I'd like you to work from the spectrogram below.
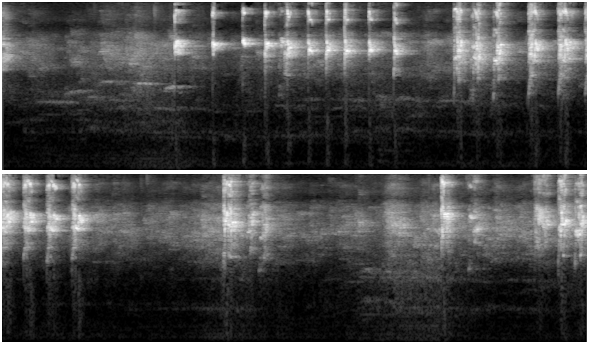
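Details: Young lovebird under five months practising ngetik and ngekek chatter: long runs of quick, high ticking chirps repeated several times a second, broken by short pauses.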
